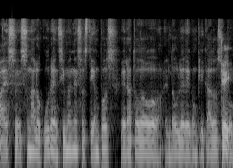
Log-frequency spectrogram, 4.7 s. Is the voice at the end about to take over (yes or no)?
yes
